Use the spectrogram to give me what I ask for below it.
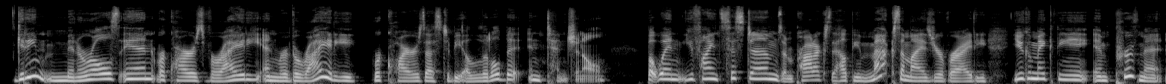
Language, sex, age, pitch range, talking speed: English, female, 20-39, 165-215 Hz, 170 wpm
